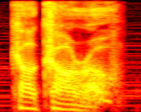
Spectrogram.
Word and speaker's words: Calcharo: Apparently his name is actually pronounced Calcharo.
